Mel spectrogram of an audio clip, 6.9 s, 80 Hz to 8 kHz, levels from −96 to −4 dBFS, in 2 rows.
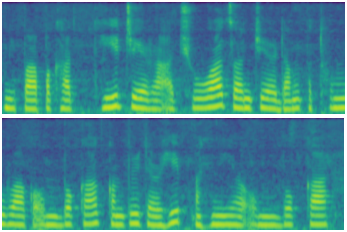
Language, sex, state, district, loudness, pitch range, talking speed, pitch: Mizo, female, Mizoram, Aizawl, -18 LUFS, 180-195 Hz, 210 wpm, 185 Hz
